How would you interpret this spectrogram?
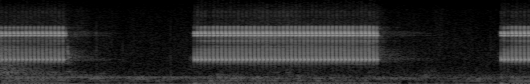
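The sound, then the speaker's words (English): A telephone call to Diamond's office rings repeatedly with no answer, long buzzing bursts separated by pauses, heard clearly as if through a receiver over a faint background hum. “His office don't answer.”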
